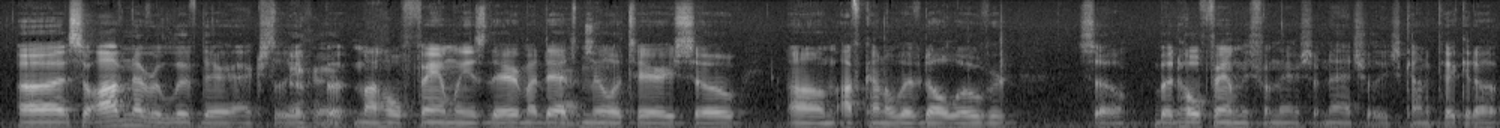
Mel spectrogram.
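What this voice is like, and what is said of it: Slight Southern country twang. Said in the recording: “Got a little country twang. ... A little bit.”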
